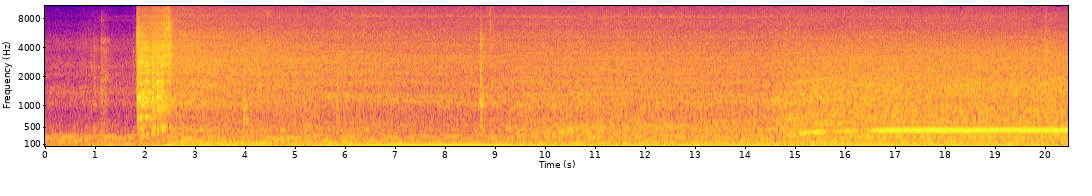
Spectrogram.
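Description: Ford Explorer's engine starting with a short crank about two seconds in, then idling and running as the SUV pulls slowly forward. Near the end, a steady tone rises briefly and then holds.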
